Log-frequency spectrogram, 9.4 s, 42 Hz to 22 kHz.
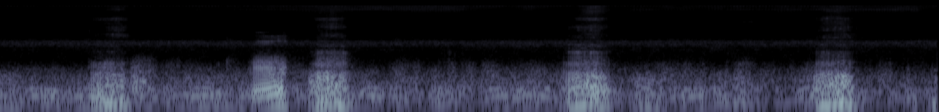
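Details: Herd of American bison, 125 cows with calves, driven back onto tame pasture so native grass can recover; a series of five short, low, rasping grunts at uneven intervals over a quiet outdoor background.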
